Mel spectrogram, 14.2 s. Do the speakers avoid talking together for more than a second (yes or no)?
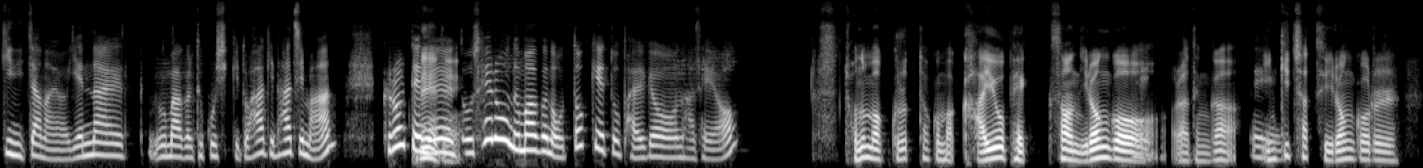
yes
